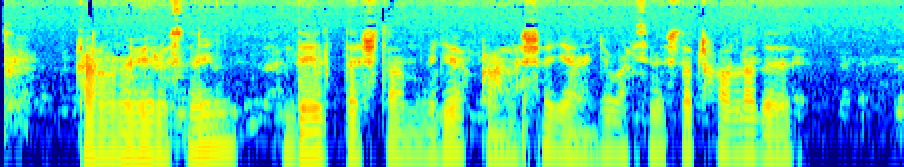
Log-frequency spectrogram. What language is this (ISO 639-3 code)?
uzb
